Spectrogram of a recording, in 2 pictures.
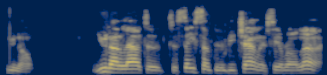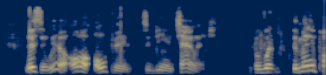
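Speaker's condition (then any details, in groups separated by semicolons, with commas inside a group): No condition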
